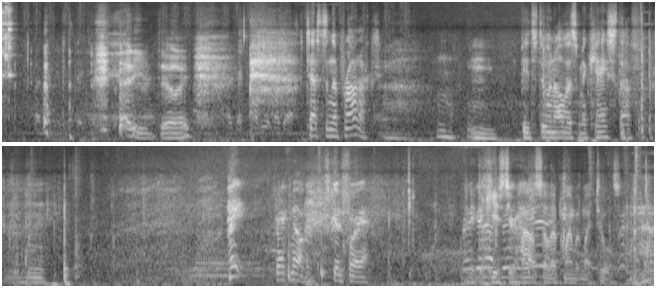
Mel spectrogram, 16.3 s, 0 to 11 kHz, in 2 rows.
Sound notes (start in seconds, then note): 0.2 laughs; 4.7 sighs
